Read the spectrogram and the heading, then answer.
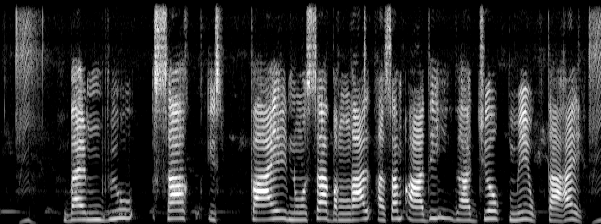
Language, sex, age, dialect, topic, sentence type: Hindi, female, 18-24, Awadhi Bundeli, agriculture, statement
